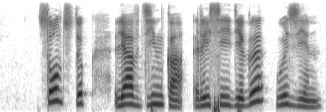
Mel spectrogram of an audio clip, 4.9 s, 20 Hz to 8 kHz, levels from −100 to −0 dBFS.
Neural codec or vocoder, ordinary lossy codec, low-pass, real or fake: none; none; 7.2 kHz; real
